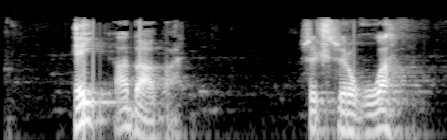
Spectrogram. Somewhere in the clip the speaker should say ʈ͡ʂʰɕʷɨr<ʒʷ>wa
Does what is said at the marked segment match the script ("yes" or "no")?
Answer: no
